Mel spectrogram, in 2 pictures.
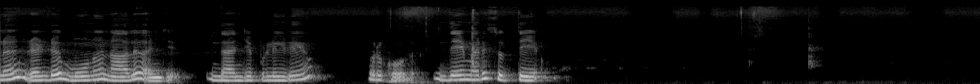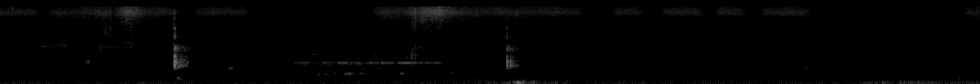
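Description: A felt-tip pen squeaks and scratches softly across paper.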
